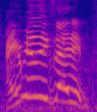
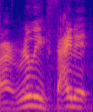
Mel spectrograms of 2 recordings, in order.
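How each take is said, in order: First: Really excited. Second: Said in the usual way. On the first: Real, not acted. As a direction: let the voice leap way up with excitement.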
